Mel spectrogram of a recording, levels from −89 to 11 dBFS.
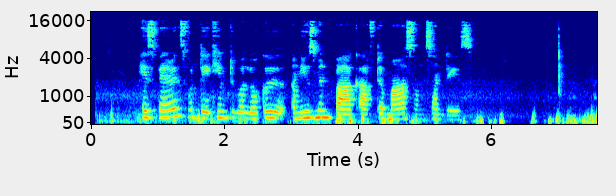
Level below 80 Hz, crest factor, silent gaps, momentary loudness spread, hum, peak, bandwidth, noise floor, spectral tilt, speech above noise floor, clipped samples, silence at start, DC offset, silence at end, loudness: -46 dBFS; 20 dB; none; 21 LU; none; -2 dBFS; 16.5 kHz; -41 dBFS; -5.5 dB/octave; 20 dB; under 0.1%; 0.3 s; under 0.1%; 0 s; -22 LUFS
